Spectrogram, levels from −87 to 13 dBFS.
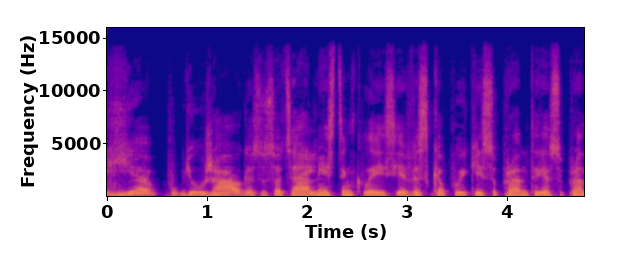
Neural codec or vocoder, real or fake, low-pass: none; real; 14.4 kHz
